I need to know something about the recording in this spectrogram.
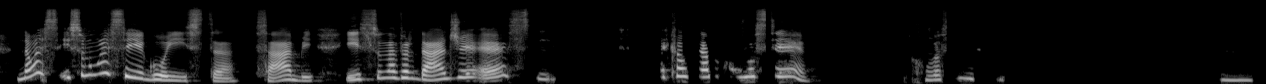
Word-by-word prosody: não 320 Hz, -, +2 dB
é -, -, +4 dB
s 445 Hz, -, -8 dB
isso, 355 Hz, +4 st, 0 dB
não 475 Hz, +4 st, 0 dB
é -, -, +1 dB
ser 390 Hz, -7 st, +3 dB
egoísta, 175 Hz, -, 0 dB
sabe. 180 Hz, +1 st, +1 dB, 0.3 s
Isso, 235 Hz, +5 st, -1 dB
na 305 Hz, +1 st, +2 dB
verdade, 255 Hz, -, +4 dB
é 170 Hz, -, +3 dB
s 395 Hz, 0 st, -11 dB
hum 235 Hz, -3 st, -10 dB, 1.1 s
É 335 Hz, -, -2 dB
cautela 365 Hz, -1 st, +2 dB
com 350 Hz, -2 st, -11 dB
você. 360 Hz, -, 0 dB, 1.0 s
Com 200 Hz, -, -12 dB
você 215 Hz, +1 st, -5 dB
mesma. 290 Hz, -, -12 dB, 2.2 s
Hum. 195 Hz, -1 st, -7 dB
255 Hz, 110 wpm, -23 LUFS, -, 2.2 s, é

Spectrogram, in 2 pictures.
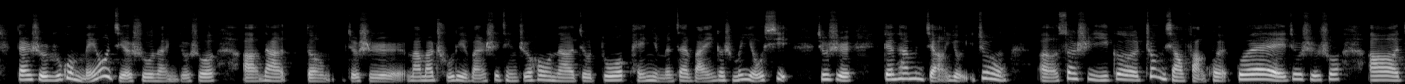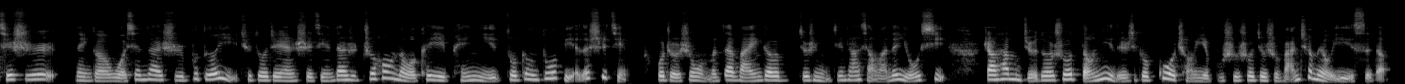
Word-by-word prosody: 但 215 Hz, 0 st, +5 dB
是 225 Hz, -3 st, +4 dB
如 190 Hz, +2 st, +3 dB
果 275 Hz, +5 st, +4 dB
没 205 Hz, -, 0 dB
有 375 Hz, +3 st, +4 dB
结 150 Hz, -, +1 dB
束 160 Hz, 0 st, -1 dB
呢， 155 Hz, -1 st, -3 dB
你 -, -, -9 dB
就 145 Hz, -, -5 dB
说： 165 Hz, +2 st, 0 dB, 0.2 s
“啊， 155 Hz, -1 st, +1 dB
那 175 Hz, -4 st, +1 dB, 0.2 s
等 155 Hz, +1 st, -2 dB, 0.2 s
就 155 Hz, -2 st, -1 dB
是 150 Hz, -3 st, -1 dB
妈 180 Hz, -1 st, -1 dB
妈 185 Hz, +1 st, +1 dB
处 180 Hz, -1 st, -3 dB
理 185 Hz, -3 st, +3 dB
完 145 Hz, -1 st, -4 dB
事 200 Hz, +4 st, -3 dB
情 180 Hz, -4 st, -6 dB
之 180 Hz, +3 st, 0 dB
后 200 Hz, +1 st, 0 dB
呢， 160 Hz, -4 st, -1 dB
就 160 Hz, 0 st, -2 dB
多 195 Hz, +6 st, +3 dB
陪 175 Hz, -5 st, -6 dB
你 185 Hz, 0 st, -2 dB
们 150 Hz, 0 st, -7 dB
再 175 Hz, 0 st, 0 dB
玩 145 Hz, -2 st, -2 dB
一 -, -, -7 dB
个 190 Hz, 0 st, 0 dB
什 185 Hz, -, -7 dB
么 215 Hz, -, +2 dB
游 220 Hz, -4 st, +2 dB
戏。” 365 Hz, -, -1 dB, 0.2 s
就 230 Hz, -, +2 dB
是 195 Hz, -6 st, +3 dB, 0.3 s
跟 235 Hz, 0 st, +6 dB
他 260 Hz, 0 st, +3 dB
们 260 Hz, -2 st, +1 dB
讲 220 Hz, -, +1 dB
有 175 Hz, -, +1 dB
一 -, -, -12 dB
这 285 Hz, -, +1 dB
种， 210 Hz, -6 st, +2 dB, 0.3 s
呃， 160 Hz, -2 st, 0 dB
算 265 Hz, +6 st, +2 dB
是 240 Hz, -2 st, -4 dB
一 195 Hz, -1 st, -1 dB
个 210 Hz, -2 st, +4 dB
正 330 Hz, -, 0 dB
向 180 Hz, -8 st, +1 dB
反 -, -, -2 dB
馈。 180 Hz, -2 st, 0 dB
对， 230 Hz, -6 st, +8 dB
就 240 Hz, +5 st, +1 dB
是 215 Hz, -3 st, 0 dB
说， 235 Hz, +3 st, 0 dB, 0.3 s
啊， 200 Hz, -2 st, +4 dB
其 205 Hz, +4 st, 0 dB
实 230 Hz, -, -1 dB
那 180 Hz, -3 st, -5 dB
个 160 Hz, -2 st, -2 dB
我 155 Hz, -2 st, 0 dB
现 215 Hz, +7 st, -3 dB
在 220 Hz, -2 st, +1 dB
是 190 Hz, -2 st, -5 dB
不 190 Hz, +8 st, -7 dB
得 235 Hz, +1 st, +3 dB
已 275 Hz, -2 st, -1 dB
去 200 Hz, -, -8 dB
做 195 Hz, -1 st, +1 dB
这 185 Hz, -, -2 dB
件 170 Hz, -1 st, -2 dB
事 175 Hz, -2 st, -2 dB
情， 165 Hz, 0 st, -6 dB
但 210 Hz, +1 st, +3 dB
是 200 Hz, -, -3 dB
之 255 Hz, +6 st, -1 dB
后 295 Hz, +1 st, -1 dB
呢， 200 Hz, -5 st, +1 dB
我 145 Hz, -, +1 dB
可 210 Hz, -, -3 dB
以 190 Hz, -3 st, +1 dB
陪 180 Hz, +1 st, -7 dB
你 175 Hz, -6 st, -2 dB
做 205 Hz, -, -1 dB
更 220 Hz, +1 st, -1 dB
多 275 Hz, +5 st, 0 dB
别 -, -, -4 dB
的 275 Hz, -, -1 dB
事 325 Hz, +3 st, -2 dB
情， -, -, -8 dB, 0.3 s
或 195 Hz, -, +3 dB
者 170 Hz, -4 st, 0 dB
是 175 Hz, -, -5 dB
我 180 Hz, -2 st, -2 dB
们 165 Hz, +1 st, -7 dB
再 200 Hz, +2 st, +3 dB
玩 165 Hz, -4 st, -2 dB
一 -, -, -6 dB
个 190 Hz, -2 st, +2 dB
就 185 Hz, -, -1 dB
是 190 Hz, -, -4 dB
你 170 Hz, -, -7 dB
经 200 Hz, 0 st, -5 dB
常 200 Hz, 0 st, -2 dB
想 -, -, -6 dB
玩 -, -, -7 dB
的 220 Hz, -, +2 dB
游 190 Hz, -5 st, 0 dB
戏。 205 Hz, -, -4 dB, 0.4 s
让 220 Hz, -1 st, +6 dB
他 245 Hz, 0 st, +3 dB
们 235 Hz, -2 st, +1 dB
觉 -, -, -2 dB
得 195 Hz, 0 st, +3 dB
说， 230 Hz, +3 st, +3 dB
等 215 Hz, -5 st, +1 dB
你 255 Hz, -4 st, +2 dB
的 150 Hz, -, -3 dB
这 175 Hz, -, -12 dB
个 190 Hz, -, +2 dB
过 240 Hz, +5 st, +2 dB
程， 155 Hz, -, -8 dB
也 140 Hz, -, -1 dB
不 165 Hz, +4 st, -16 dB
是 180 Hz, +1 st, -4 dB
说 190 Hz, +1 st, +1 dB
就 185 Hz, -1 st, +1 dB
是 170 Hz, -, -6 dB
完 190 Hz, -, -3 dB
全 305 Hz, +6 st, -2 dB
没 220 Hz, -, +3 dB
有 -, -, +1 dB
意 295 Hz, +1 st, -2 dB
思 -, -, -5 dB
的。 -, -, -5 dB
195 Hz, 305 characters per minute, -23 LUFS, 170-225 Hz, 0.4 s, 对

